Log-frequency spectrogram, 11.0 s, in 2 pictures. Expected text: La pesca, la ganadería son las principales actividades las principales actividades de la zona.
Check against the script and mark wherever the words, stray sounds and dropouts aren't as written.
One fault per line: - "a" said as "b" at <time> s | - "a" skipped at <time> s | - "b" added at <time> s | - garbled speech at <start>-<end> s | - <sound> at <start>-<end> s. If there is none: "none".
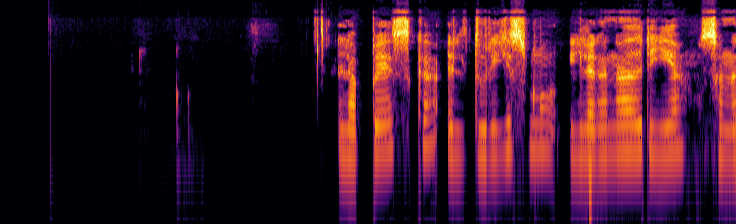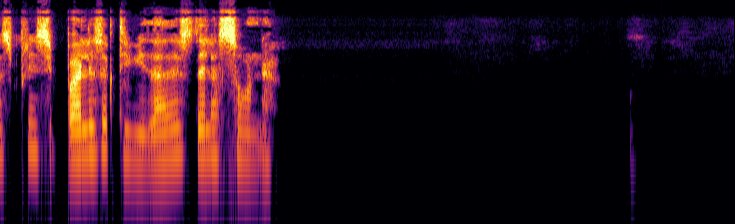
- "el turismo y" added at 3.4 s
- "las principales actividades" skipped at 7.0 s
